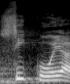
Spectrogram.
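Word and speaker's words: sequoia: से बड़े पौधे का क्या नाम है कौन सी को या चीज राइट याद रखिएगा लार्जेस्ट प्लांट पूरे वर्ल्ड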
